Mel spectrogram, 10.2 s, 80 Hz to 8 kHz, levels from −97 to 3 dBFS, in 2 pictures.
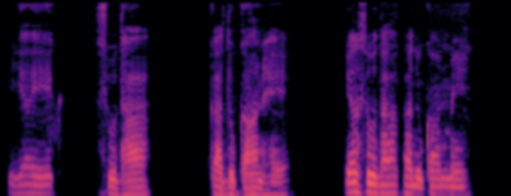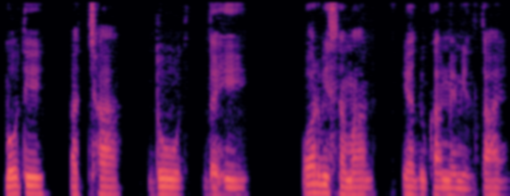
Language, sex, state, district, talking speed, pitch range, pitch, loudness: Hindi, male, Bihar, Jahanabad, 140 wpm, 105-120 Hz, 110 Hz, -35 LUFS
